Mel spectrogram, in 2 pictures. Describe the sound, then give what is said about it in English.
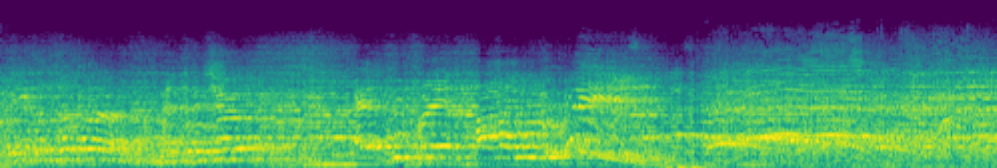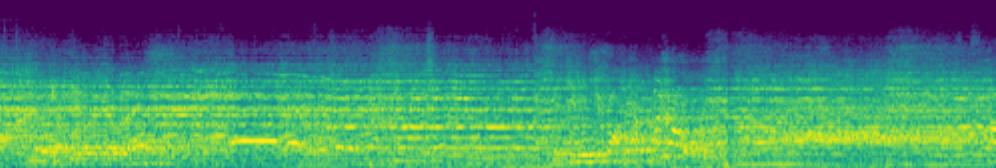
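Several racing car engines scream at full throttle together on the same stretch of circuit, their overlapping high-pitched whines rising and falling as cars pass, loud and continuous over a murmuring crowd. “it's one of those rare moments where you'll hear all the engines absolutely flat out on the same stretch of circuit”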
